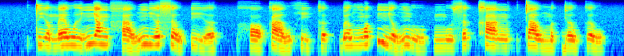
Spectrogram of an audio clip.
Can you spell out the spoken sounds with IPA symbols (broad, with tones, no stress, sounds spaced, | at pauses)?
t̪ i˨˩ ə̯ m ɛ˧ w ɨ˨˩˦ ɲ a˧ ŋ h a˨˩˦ w ŋ i˧˥ ə̯ s ə˨˩˦ w ʔ i˨˩˨ ə̯ | h ɔ˨˩˦ k a˨˩˦ w h i˨˩˨ k ə˨˩ k̚ ɓ ə˧ w ŋ ɔ˦˥ t̚ ɲ ə˨˩˦ w ŋ u˨˩˨ | m u˨˩ s ə˦˥ k̚ x a˧ ŋ | t̪ a˨˩ w m ə˨˩ k̚ j ə˨˩˨ w k ə˨˩˨ w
